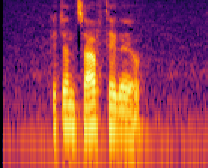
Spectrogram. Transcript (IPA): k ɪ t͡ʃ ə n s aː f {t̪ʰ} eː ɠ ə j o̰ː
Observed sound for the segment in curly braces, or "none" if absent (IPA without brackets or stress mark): t̪ʰ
